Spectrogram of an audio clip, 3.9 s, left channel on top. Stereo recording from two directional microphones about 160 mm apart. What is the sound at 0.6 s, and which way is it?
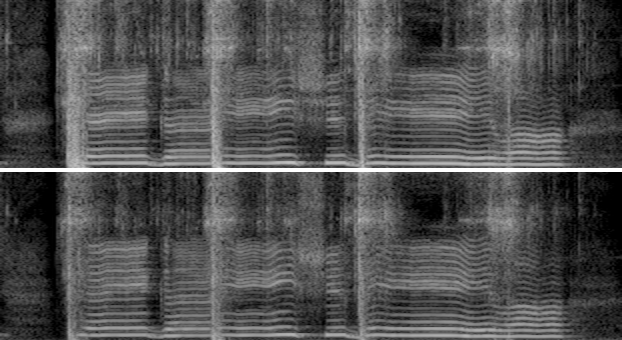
Music, 15° left (ahead or behind).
